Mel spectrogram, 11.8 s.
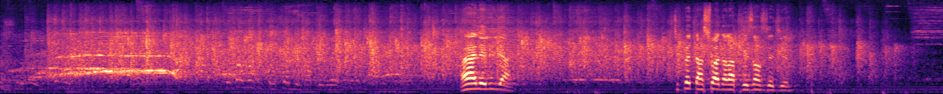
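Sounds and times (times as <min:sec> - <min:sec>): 
church congregation applauding during a prayer service: 0:00.0 - 0:11.6
speech: 0:05.8 - 0:06.6, 0:08.5 - 0:10.0.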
